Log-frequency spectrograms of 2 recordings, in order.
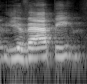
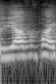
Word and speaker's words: Yavapai: you yav aie County or as I would say when I first moved here yappi because I didn't know how to pronounce everything um but um yeah so Yavapai County so like a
